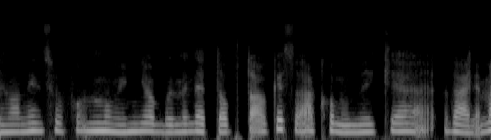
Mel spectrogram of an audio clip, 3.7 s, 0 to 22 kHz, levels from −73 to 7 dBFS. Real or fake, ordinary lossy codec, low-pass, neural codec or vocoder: fake; Opus, 16 kbps; 10.8 kHz; codec, 24 kHz, 0.9 kbps, WavTokenizer, large speech release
